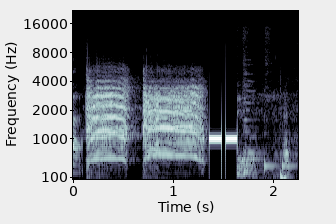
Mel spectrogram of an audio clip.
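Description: Two harsh cockatoo-style squawks in quick succession, each about half a second long, followed by a short steady beep.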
